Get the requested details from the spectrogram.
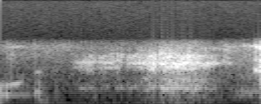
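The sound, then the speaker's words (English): A quick, breathy intake of air builds up, then a single sharp, loud sneeze bursts out right at the end, cut off abruptly. “Bless you.”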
